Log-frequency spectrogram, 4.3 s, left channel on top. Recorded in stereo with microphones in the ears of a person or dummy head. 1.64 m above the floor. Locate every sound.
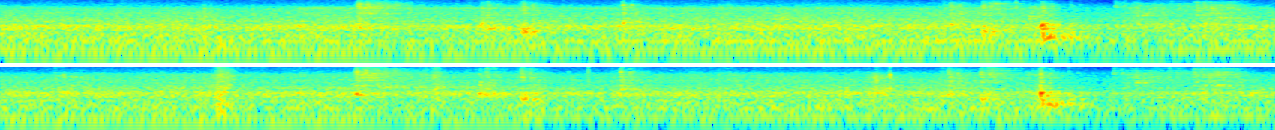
1.2 s a rattle: 80° right, 6 m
